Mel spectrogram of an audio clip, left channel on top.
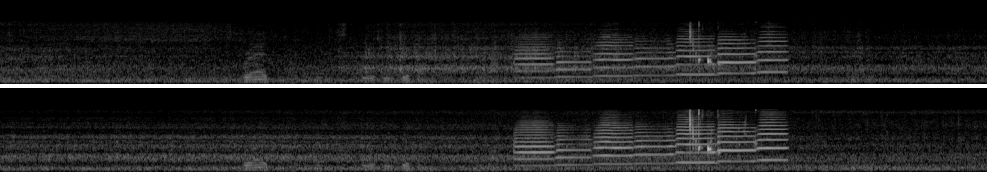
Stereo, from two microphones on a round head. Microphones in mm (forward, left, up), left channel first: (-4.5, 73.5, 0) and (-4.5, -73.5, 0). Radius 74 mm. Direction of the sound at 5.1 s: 40° right (ahead or behind).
